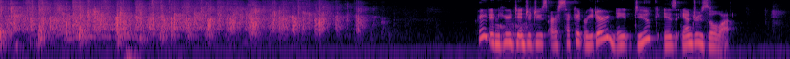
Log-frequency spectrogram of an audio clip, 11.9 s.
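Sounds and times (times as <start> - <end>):
audience applause: 0.0 - 5.6
speech: 7.4 - 11.0.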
